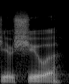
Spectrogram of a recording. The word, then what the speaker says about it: Yeshua: day they call him Jesus, but really it's pronounced Yeshua.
